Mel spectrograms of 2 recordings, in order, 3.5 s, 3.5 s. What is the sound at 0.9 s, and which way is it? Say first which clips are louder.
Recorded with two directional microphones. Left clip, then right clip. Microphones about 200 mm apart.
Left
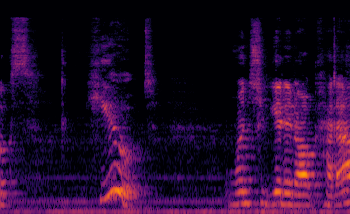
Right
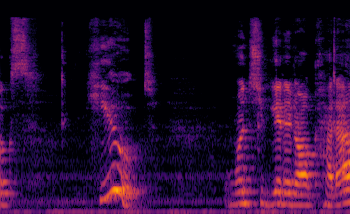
Speech: right 4 dB; 45° right (ahead or behind).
